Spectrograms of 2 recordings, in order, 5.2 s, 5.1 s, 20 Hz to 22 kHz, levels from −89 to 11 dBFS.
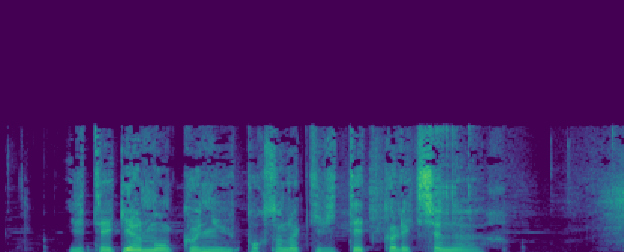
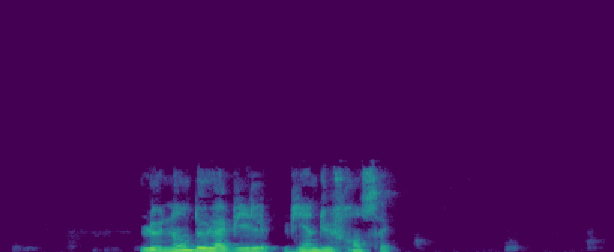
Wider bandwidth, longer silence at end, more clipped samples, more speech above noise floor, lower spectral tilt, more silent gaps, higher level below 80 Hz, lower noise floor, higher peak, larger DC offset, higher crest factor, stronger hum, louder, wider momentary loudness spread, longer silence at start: first, 11.5 kHz vs 7.6 kHz; second, 0 s vs 1.9 s; neither; second, 36 dB vs 66 dB; second, -2.5 dB/octave vs -7 dB/octave; neither; about the same, -66 dBFS vs -64 dBFS; second, -62 dBFS vs -86 dBFS; about the same, -4 dBFS vs -6 dBFS; neither; first, 24 dB vs 18 dB; neither; second, -24 LUFS vs -21 LUFS; about the same, 19 LU vs 17 LU; second, 0.55 s vs 1.15 s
